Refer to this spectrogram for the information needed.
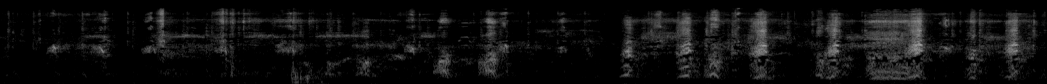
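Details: Little black cormorants, a mother with her young, give harsh, rasping squeals in short, ragged bursts, sparse at first and then crowding together into a noisy run of grating cries.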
